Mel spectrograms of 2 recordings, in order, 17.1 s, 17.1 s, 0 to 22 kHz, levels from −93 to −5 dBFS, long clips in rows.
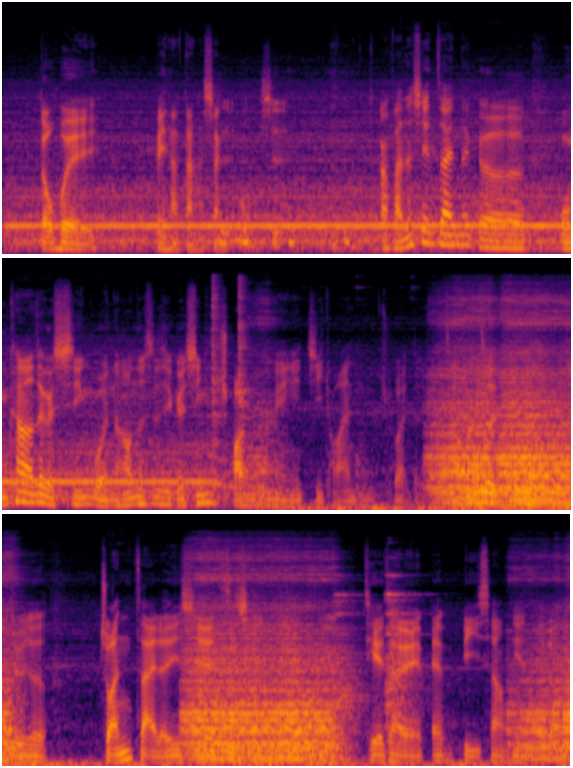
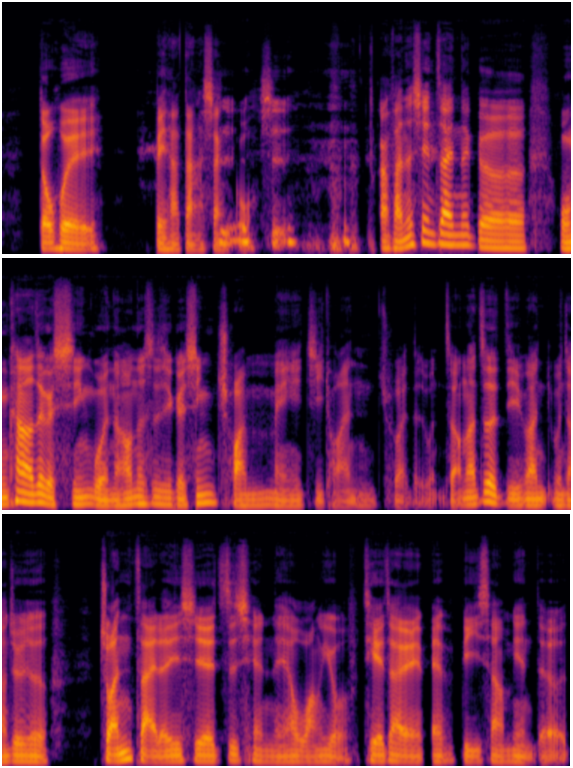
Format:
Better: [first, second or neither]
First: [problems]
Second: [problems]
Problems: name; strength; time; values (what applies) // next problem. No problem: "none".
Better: second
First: machinery noise; very loud; throughout; 2 dB above the speech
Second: none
